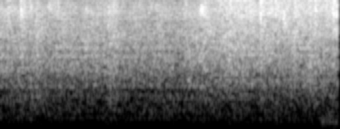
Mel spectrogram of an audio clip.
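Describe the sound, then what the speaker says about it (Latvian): Chopped onion sizzling in a hot frying pan, a steady, dense crackling hiss that stays even throughout, close by, with no talk. "Tagad liekam sīpolu uz mūsu uzkāršušās pannas"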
